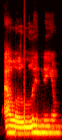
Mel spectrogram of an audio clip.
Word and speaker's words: aluminium: Yeah, I know I don't say it aluminium or however it is it's pronounced in the UK.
